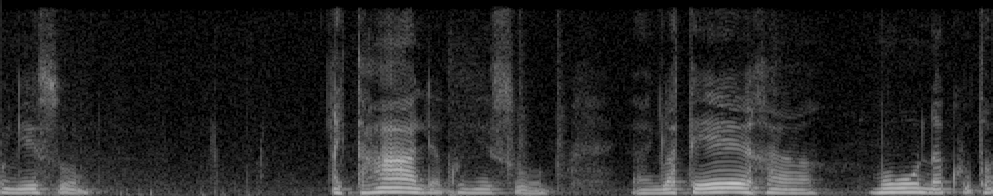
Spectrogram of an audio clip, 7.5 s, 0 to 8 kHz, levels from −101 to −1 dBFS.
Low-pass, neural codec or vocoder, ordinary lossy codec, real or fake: none; none; none; real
